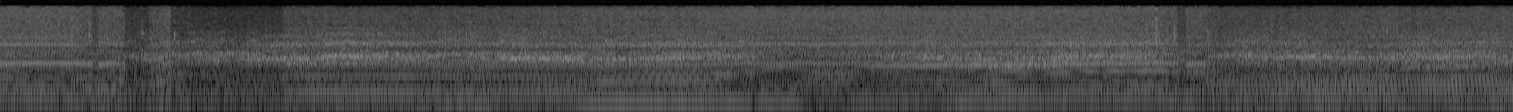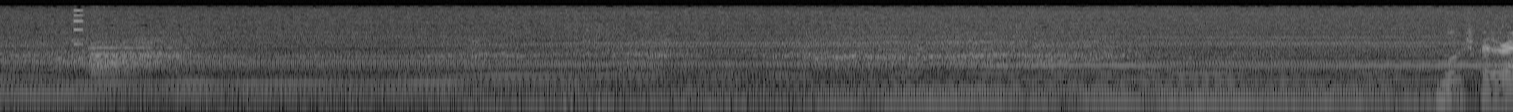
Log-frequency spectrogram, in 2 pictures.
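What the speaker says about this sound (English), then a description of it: "We sort of drifted the car in. Don't think we got a great exit." Race car engine in the GT Sport video game, drifting and accelerating through a section of S-bends, with sustained loud revving, shifting pitch and brief tire squeal. Someone talks over it throughout.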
